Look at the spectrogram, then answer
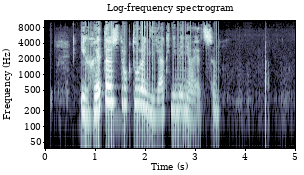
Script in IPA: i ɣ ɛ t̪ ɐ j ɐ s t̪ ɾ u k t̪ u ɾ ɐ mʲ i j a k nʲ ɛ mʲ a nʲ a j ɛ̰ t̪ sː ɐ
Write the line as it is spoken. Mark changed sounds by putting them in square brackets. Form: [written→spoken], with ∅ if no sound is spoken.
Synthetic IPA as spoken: i ɣ ɛ t̪ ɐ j ɐ s t̪ ɾ u k t̪ u ɾ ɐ [mʲ→nʲ] i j a k nʲ ɛ mʲ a nʲ a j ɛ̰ t̪ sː ɐ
